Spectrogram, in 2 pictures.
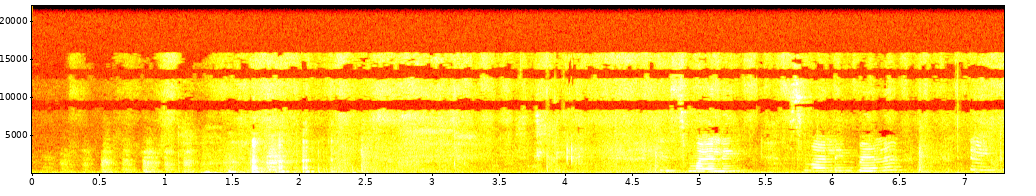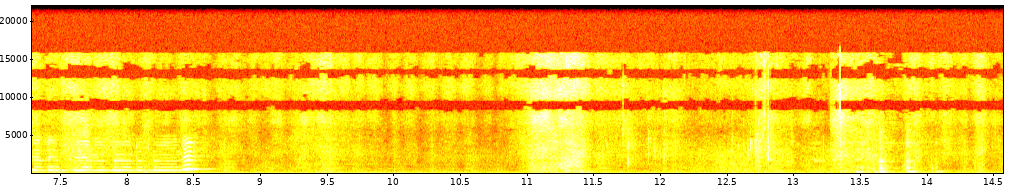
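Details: Bella, a Golden Retriever, being pampered: a few soft high whining, squeaky vocal sounds in the middle, among panting and a person talking to her.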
